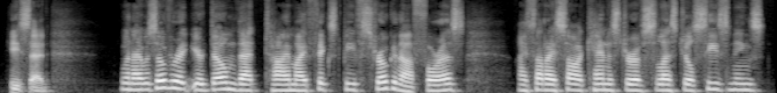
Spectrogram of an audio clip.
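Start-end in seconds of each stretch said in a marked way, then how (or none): 1.2-7.7 lightly voiced sick young woman, high; airy, distracted girlish voice; high fragile young woman. Rebus voiced by narrator.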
